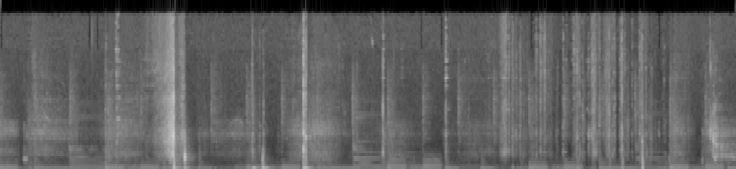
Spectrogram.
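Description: A sharp knife chops an onion on a cutting board with irregular knocking strokes, a few louder thumps among lighter taps, close up and without talk, while background music with a steady tone plays underneath.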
